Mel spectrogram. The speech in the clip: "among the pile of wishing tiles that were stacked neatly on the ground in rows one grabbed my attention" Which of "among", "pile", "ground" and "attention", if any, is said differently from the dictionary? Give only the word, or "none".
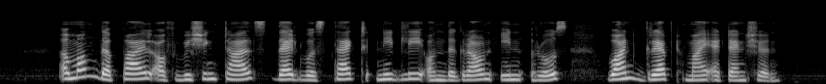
none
